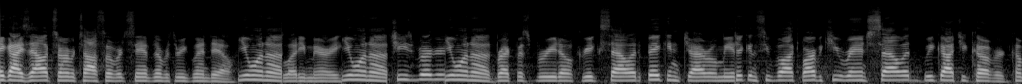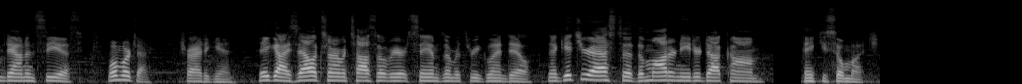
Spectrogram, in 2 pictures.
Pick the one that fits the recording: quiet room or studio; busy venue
busy venue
